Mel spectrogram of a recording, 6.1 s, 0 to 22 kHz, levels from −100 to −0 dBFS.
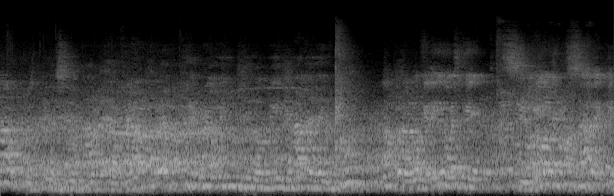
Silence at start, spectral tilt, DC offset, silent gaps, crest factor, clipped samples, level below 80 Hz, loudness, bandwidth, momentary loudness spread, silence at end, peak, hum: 0 s; -6 dB/octave; under 0.1%; none; 14 dB; under 0.1%; -82 dBFS; -37 LUFS; 12.5 kHz; 4 LU; 0 s; -22 dBFS; none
